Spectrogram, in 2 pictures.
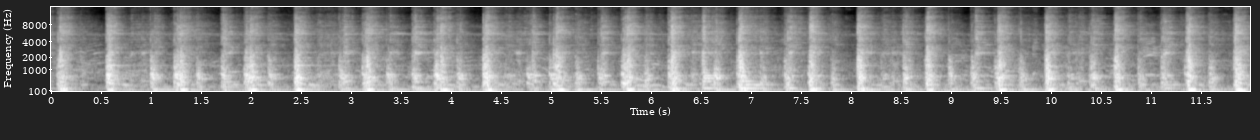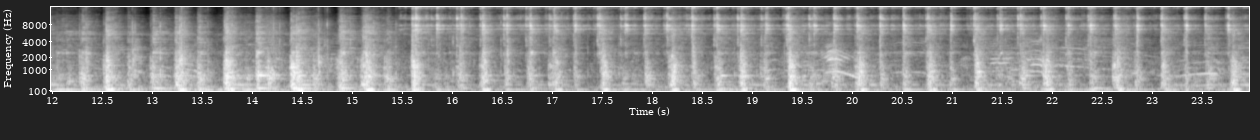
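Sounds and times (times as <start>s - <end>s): frame drums and tambourine: 0.0s - 23.9s
bright high jingling: 15.3s - 23.9s.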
